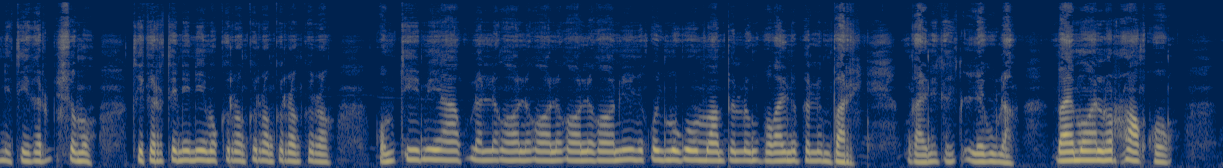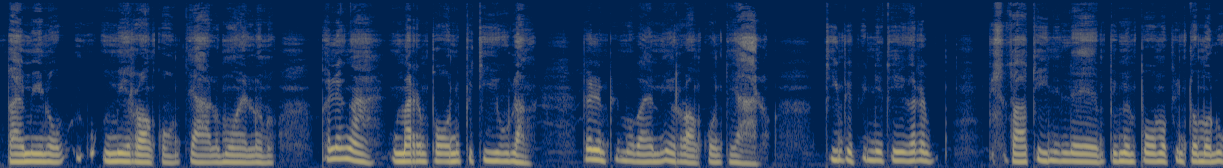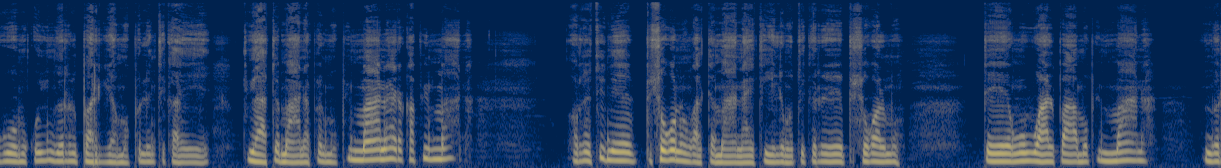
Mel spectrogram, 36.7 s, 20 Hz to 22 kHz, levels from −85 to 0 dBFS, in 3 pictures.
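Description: Speech recording with no technical faults to report.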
